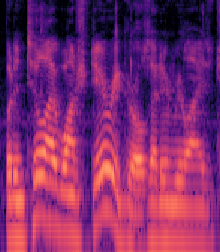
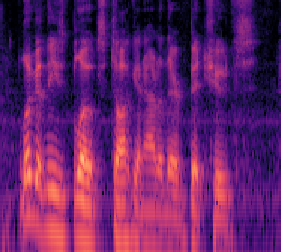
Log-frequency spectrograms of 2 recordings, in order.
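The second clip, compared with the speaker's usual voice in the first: normal talking voice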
